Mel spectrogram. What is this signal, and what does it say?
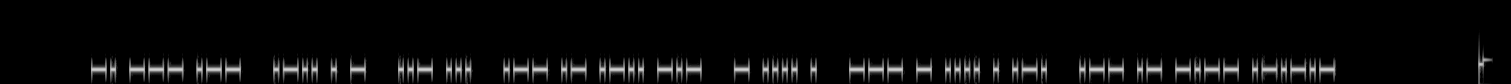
Morse code, heard as a keyed tone, about 25 wpm, 700 Hz. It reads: NOW LET US WALK THE OTHER WAY.
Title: Sentences from Top 1000 Words - Review Part 1 - 25wpm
